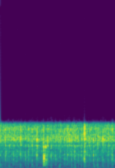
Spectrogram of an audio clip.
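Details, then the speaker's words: Propane absorption fridge burner being relit, with quiet, irregular crackles and sharp pops over a soft flame hiss as it smokes and steams; owner suspects water or mouse debris burning off. Cause not confirmed. "Again, you can hear that crackling noise. It could be water. It could be filth from mice, but I don't"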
